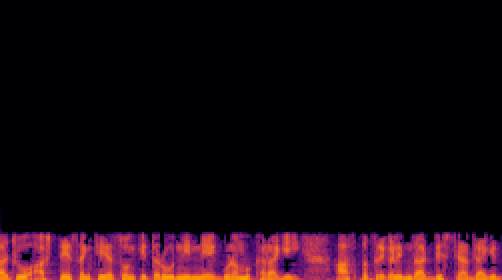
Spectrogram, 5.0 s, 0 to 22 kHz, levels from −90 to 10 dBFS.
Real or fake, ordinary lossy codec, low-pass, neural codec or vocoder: real; none; 3.6 kHz; none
